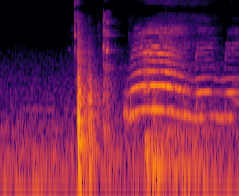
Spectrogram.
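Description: A knock, then a toddler's drawn-out whiny vocal cry that rises a little and then sags, continuing to the end.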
